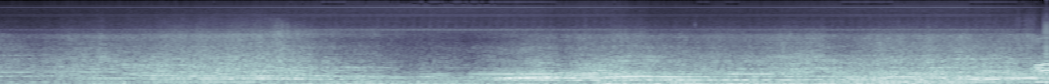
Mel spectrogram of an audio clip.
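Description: Race cars roar around the Monarch Motor Speedway oval, a continuous engine drone that swells and fades as the field passes, rising again toward the end, with no voices over it.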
